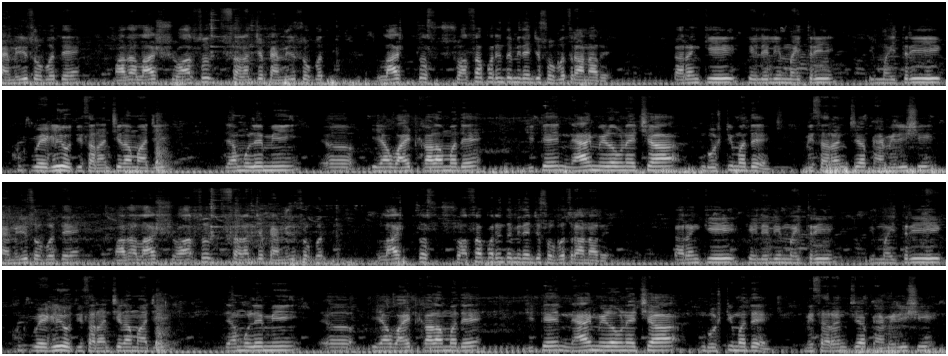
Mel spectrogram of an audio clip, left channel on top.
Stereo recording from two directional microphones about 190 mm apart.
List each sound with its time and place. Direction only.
0.0 s speech: centre (ahead or behind)
2.0 s speech: 20° left (ahead or behind)
2.5 s speech: centre (ahead or behind)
